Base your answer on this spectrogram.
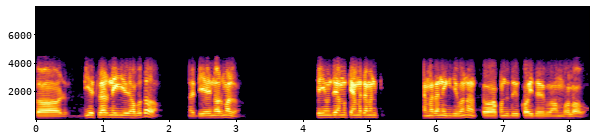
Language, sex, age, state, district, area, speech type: Odia, male, 30-45, Odisha, Puri, urban, conversation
